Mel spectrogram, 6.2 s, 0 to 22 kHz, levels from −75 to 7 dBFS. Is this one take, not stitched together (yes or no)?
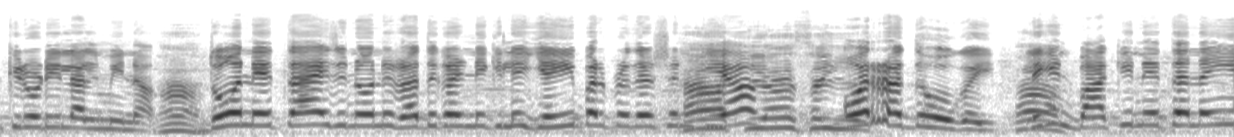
yes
